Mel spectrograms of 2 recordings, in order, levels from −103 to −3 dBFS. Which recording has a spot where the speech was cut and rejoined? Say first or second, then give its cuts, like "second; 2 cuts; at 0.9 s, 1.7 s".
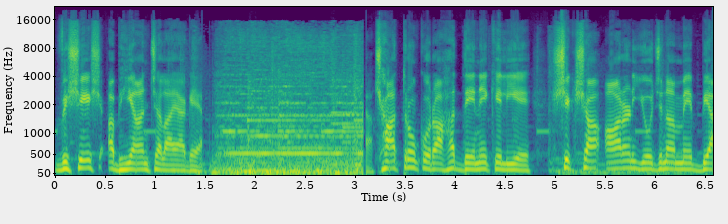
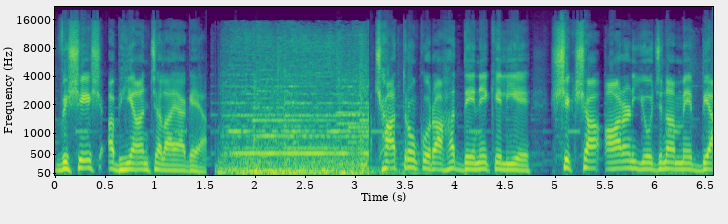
first; 2 cuts; at 1.6 s, 3.2 s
